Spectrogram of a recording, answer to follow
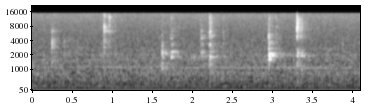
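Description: Faint, irregular clicks of small die-cast toy cars being handled and set down, knocking against one another, about seven clicks with the loudest near the end.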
